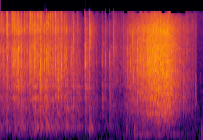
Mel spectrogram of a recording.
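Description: Caustic soda pellets poured from a plastic bottle into a plastic bucket, pattering in, with a louder rushing pour about one and a half seconds in.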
